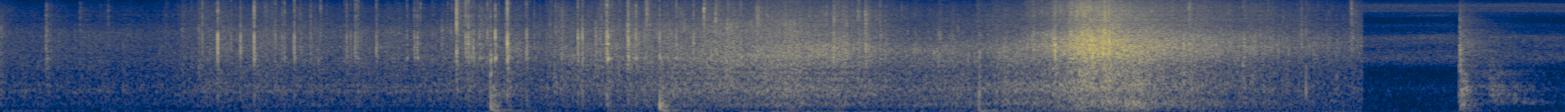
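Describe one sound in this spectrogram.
A tall tree crashes down through rustling branches.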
